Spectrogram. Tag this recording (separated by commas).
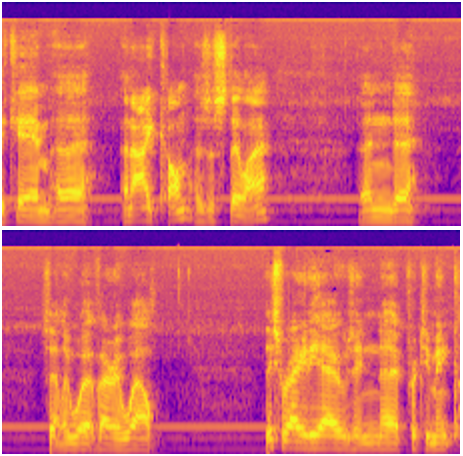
Speech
